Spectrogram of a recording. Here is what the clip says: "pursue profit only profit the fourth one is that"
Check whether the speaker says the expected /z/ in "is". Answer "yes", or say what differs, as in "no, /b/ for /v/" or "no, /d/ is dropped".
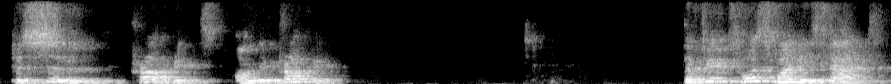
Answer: yes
